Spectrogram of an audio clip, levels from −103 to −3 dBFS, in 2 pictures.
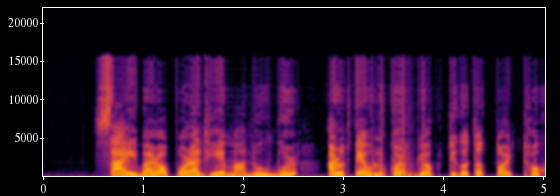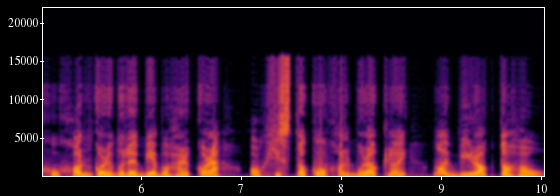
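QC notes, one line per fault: Throughout, transcoding between lossy codecs: the speech carries two different kinds of coding artefacts heard together, and nothing comes through above about 15.9 kHz. Two different sets of coding artefacts sit on top of each other, which likely means a low-rate encode like HE-AAC was re-encoded into something like Opus. The second codec wasted bits preserving the first one's damage, and the lower cut-off carried through the chain.
3.28–3.80 s and 7.74–8.05 s, processor overload crackle: two bursts of gritty, tearing crackle ride over the speech. The second starts right after "কৰিবলৈ ব্যৱহাৰ কৰা অশিষ্ট". The texture fits a processor missing its deadline on short, roughly 10 ms buffers many times in a row. Each miss drops a sliver of silence with hard edges, and the rapid string of clicks merges into crackle. The first burst is longer and busier, and each burst stops once the load eases.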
